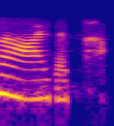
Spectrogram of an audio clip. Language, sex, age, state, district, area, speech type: Kannada, female, 30-45, Karnataka, Gadag, rural, conversation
